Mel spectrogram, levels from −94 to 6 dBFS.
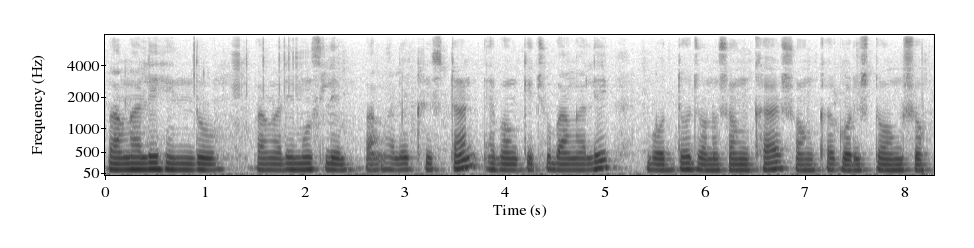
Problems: none marked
